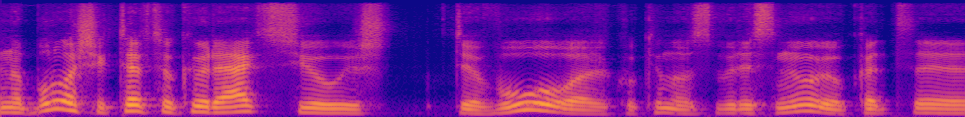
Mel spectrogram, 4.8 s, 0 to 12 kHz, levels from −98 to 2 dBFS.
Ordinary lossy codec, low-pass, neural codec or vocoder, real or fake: AAC, 64 kbps; 10.8 kHz; codec, 24 kHz, 0.5 kbps, DualCodec; fake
